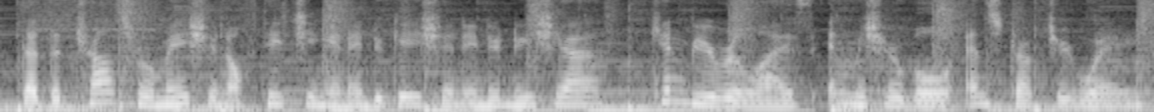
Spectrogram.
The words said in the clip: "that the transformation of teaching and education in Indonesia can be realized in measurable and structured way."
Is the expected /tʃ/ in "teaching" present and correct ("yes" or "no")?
yes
